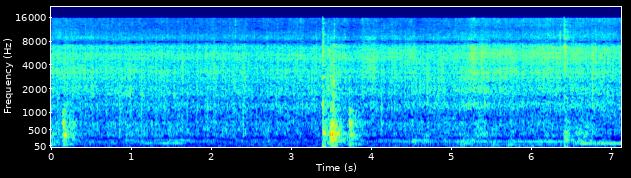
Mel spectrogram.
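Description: Brinjal slices frying in a little oil in a pan give a steady, close sizzling hiss throughout, broken by a few brief clicks as the pieces are turned.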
